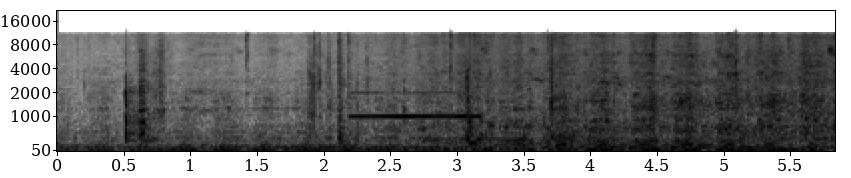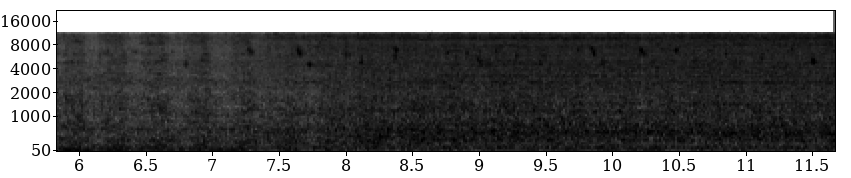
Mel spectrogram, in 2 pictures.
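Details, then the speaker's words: 1999 Ford F250 Super Duty 5.4L Triton V8 farm truck at idle: rough, surging idle with an uneven chugging pulse about three times a second, partly buried by rushing noise; no check engine light or stored codes; also hard starting in cool damp weather. "okay it's shaking kind of a rough idle see if we can check engine light is not on surprisingly but it is a Ford"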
